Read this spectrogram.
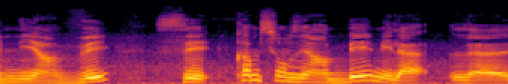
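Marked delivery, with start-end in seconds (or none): none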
